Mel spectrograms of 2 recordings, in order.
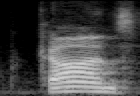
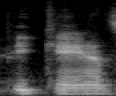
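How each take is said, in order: First: It is said a different, non-local way. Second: It is said the South Georgia way. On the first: It does not match the sender's local usage. "and not pecans" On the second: It matches the sender's local usage. "I'm assuming this is South Georgia, so I'm saying pecans"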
